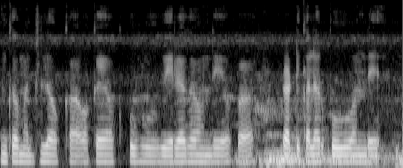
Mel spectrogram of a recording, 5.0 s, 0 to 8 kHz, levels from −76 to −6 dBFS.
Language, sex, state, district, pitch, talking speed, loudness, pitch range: Telugu, male, Telangana, Hyderabad, 125 Hz, 155 wpm, -21 LUFS, 125-130 Hz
